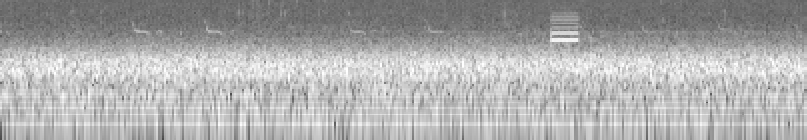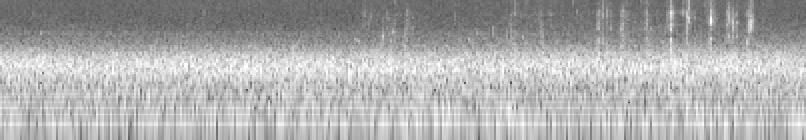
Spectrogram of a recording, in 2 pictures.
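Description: Steady lakeside background noise, with a single short bird chirp about three seconds in and a quick run of faint clicks near the end while a landed tench is handled back into the water.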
